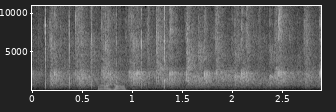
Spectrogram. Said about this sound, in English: I know you don't clap when someone gives a message, but we could do it now, so let's give...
